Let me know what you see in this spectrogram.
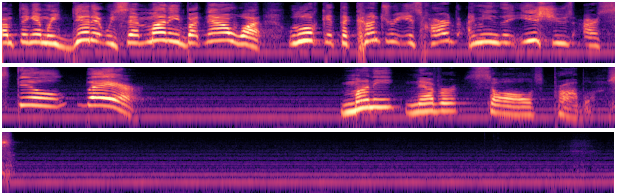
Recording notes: At The People&#8217;s Church of Somerville, NB on the morning of February 15, 2015. At The People’s Church of Somerville, NB.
